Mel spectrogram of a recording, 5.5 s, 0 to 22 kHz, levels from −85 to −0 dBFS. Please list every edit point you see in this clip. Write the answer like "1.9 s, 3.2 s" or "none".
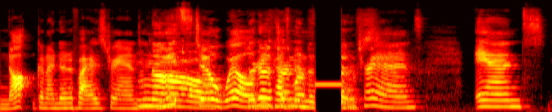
none

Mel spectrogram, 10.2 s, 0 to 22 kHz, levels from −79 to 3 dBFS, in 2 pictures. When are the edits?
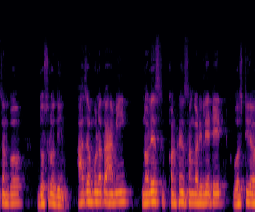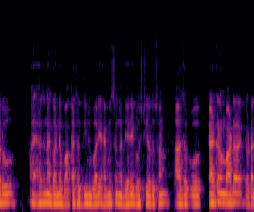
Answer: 1.4 s, 2.7 s, 5.5 s, 8.7 s

